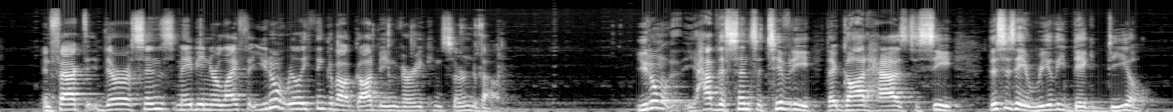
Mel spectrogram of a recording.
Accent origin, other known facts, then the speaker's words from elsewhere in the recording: Bakersfield, California, United States; I grew up in Bakersfield.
